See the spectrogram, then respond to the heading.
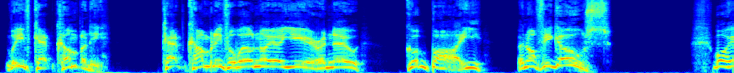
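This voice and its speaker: A man voicing an emotional, boisterous old male Cossack hunter in an audiobook, loud and sentimental with a raspy voice. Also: sits high, no echo, studio quality, pitched above the performer's own voice, exaggerated voice. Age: older. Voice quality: gravelly, raspy. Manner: loud, lurching, sentimental outbursts. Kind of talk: audiobook character voice.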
